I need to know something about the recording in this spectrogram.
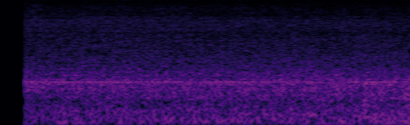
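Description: Steady low rumble and hiss of outdoor traffic noise, with a faint steady whine held throughout.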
